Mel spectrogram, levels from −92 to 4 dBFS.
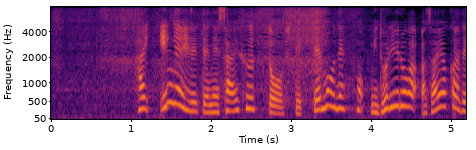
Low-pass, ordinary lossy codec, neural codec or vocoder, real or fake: none; none; none; real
